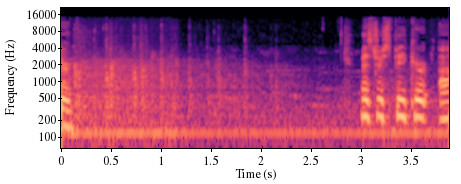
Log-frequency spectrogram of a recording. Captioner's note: some Applause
